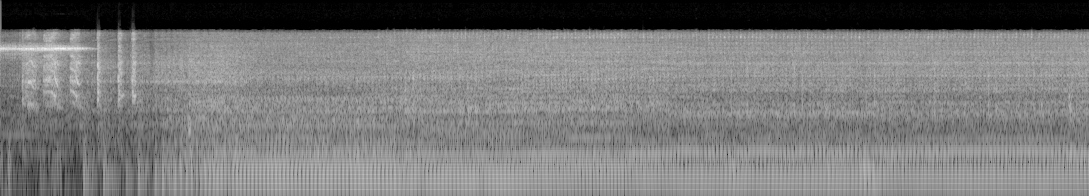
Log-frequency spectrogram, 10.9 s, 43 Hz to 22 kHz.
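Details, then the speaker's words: Yamaha TMAX 500 twin carbs just removed and refitted: starter cranks, then the engine catches into a steady, fairly even fast idle on choke with no knocks or misses, sounding happier than before. "that already sounds happier to me guys remember the choke will be on i need to give that a minute or two the choke is currently on"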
